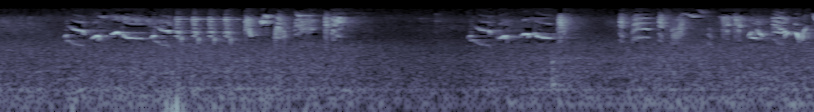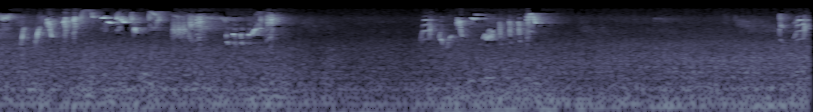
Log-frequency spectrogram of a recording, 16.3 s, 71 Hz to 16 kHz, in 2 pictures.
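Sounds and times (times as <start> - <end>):
Eurasian blackcap song of rapid high chattering and warbled notes: 0.0 - 16.2.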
